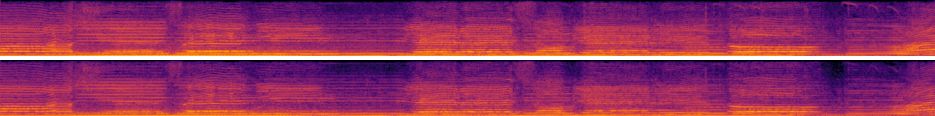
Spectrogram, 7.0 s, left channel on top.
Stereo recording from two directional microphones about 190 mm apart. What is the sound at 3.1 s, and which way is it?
Choir, 55° right (ahead or behind).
